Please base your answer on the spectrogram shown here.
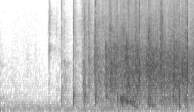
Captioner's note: applause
